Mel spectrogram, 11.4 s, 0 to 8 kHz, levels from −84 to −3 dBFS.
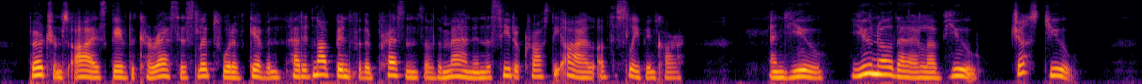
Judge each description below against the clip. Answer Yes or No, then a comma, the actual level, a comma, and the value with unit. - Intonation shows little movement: No, average, 4.1 semitones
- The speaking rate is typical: No, fast, 215 wpm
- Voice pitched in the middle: Yes, medium, 175 Hz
